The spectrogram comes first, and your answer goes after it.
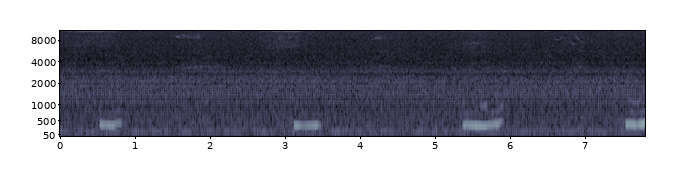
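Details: Puffy-kins, a pet cat, snoring while asleep: short whistled, slightly rising squeaks with each breath, roughly every two and a half seconds, over a steady low electrical hum.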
